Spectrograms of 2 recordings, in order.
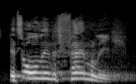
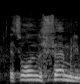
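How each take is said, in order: First: Higher and louder, falling on all; proclaimed. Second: Family weighted, all in the family said evenly; stress on family. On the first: Acted. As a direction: call it out to the congregation. Preacher proclaims the motto. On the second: Shown as a demonstration. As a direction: land the weight on the word family. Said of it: "Met de nadruk op family".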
